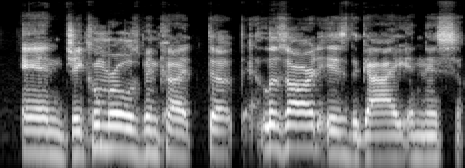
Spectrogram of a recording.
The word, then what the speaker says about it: Lazard: very very sneaky wide receiver to get allen laser um lazard as a if you want correct pronunciation this dude was coming on a little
